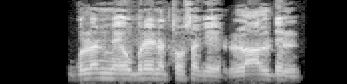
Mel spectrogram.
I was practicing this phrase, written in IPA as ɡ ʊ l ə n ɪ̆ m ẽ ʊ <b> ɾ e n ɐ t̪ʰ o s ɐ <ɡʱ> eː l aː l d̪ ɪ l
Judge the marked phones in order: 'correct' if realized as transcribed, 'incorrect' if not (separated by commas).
correct, correct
